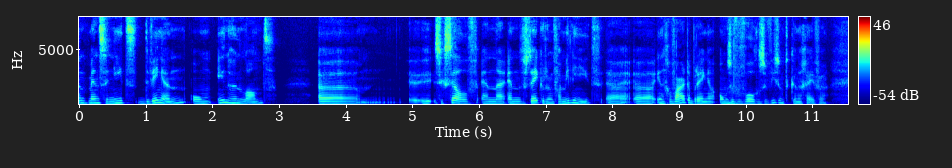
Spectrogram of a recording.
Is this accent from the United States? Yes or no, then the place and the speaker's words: no; Russia; Dutch is a second language; now in Netherlands; Ik heb persoonlijk nog geen moeilijkheden gehad. Al moet ik zeggen dat ik ik in Nederland al heel lang woon. En ik spreek de taal.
